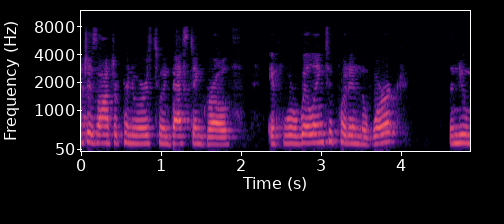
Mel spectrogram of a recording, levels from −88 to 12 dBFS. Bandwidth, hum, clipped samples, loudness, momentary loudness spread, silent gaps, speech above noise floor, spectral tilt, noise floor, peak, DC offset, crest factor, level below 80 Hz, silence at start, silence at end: 8.2 kHz; none; under 0.1%; -29 LUFS; 8 LU; none; 53 dB; -6.5 dB/octave; -81 dBFS; -14 dBFS; under 0.1%; 14 dB; -76 dBFS; 0 s; 0 s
